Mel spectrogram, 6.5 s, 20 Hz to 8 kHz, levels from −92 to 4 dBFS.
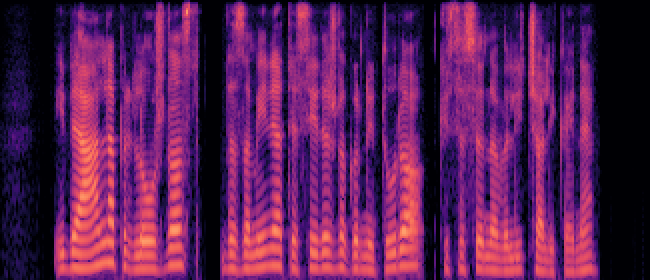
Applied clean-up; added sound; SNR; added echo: none; none; none; none.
